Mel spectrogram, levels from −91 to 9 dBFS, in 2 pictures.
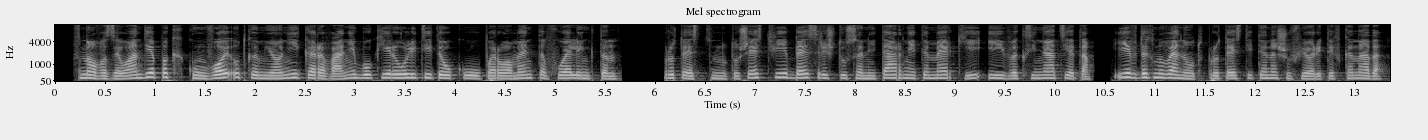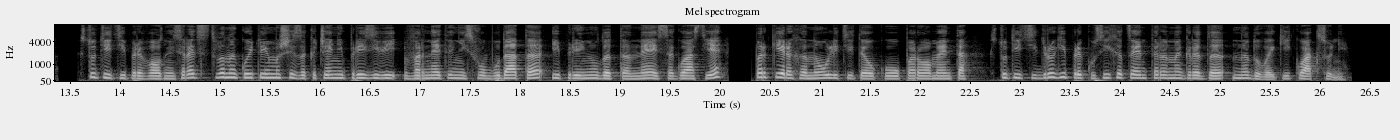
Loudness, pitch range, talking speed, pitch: -24 LUFS, 170-205 Hz, 135 wpm, 185 Hz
